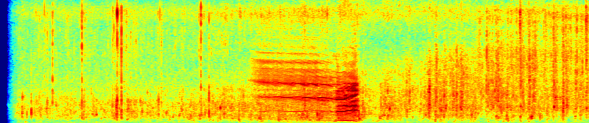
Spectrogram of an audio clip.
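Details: Cows lined up in a green pasture, searching for food, give one drawn-out, harmonic moo lasting just over a second and ending with a sharp fall, over steady crackling outdoor background noise.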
